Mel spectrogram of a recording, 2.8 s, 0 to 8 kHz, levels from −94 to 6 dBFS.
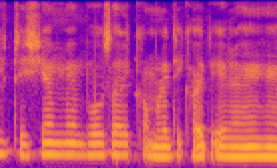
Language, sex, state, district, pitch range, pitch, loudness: Hindi, male, Jharkhand, Garhwa, 135-160 Hz, 155 Hz, -15 LUFS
